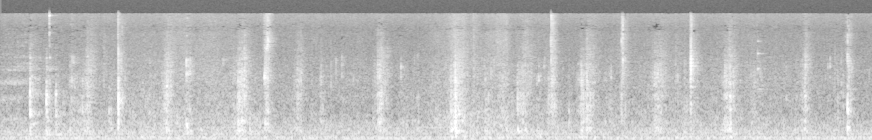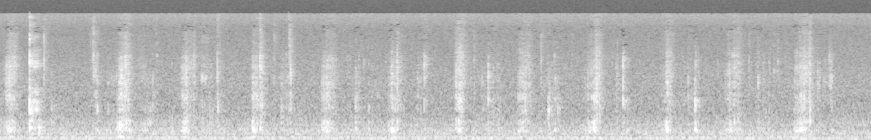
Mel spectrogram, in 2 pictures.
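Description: Close-miked eating sounds: chewing and soft mouth clicks and smacks from eating red bean porridge and kimchi, with a metal spoon scraping and tapping in a glass bowl. Irregular soft clicks, a few a second, the sharpest about four and a half seconds in.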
